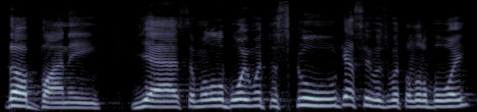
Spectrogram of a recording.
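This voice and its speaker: Quizzing kids in call-and-response and acting playfully astonished, a man leads a children's magic show in a church hall with a live crowd. His high voice is mellow, clear, and resonant, with fairly even intonation and a moderate pace, and the hall echoes.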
